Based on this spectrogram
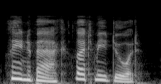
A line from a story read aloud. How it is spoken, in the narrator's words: I cried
